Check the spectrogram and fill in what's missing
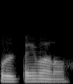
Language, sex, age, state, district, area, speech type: Malayalam, male, 18-30, Kerala, Wayanad, rural, conversation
